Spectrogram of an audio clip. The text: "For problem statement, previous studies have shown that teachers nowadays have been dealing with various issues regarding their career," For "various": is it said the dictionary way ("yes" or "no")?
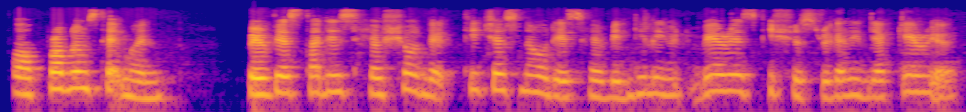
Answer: yes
